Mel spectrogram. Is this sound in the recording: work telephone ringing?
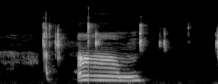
no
